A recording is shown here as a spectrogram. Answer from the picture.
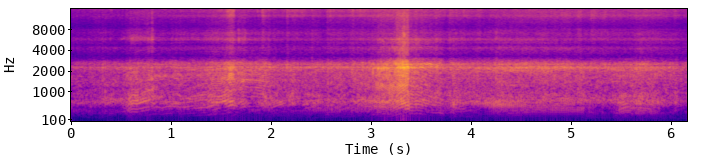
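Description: Enduro motorcycle engines revving up and dropping back several times, with the loudest rev a little past the middle.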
